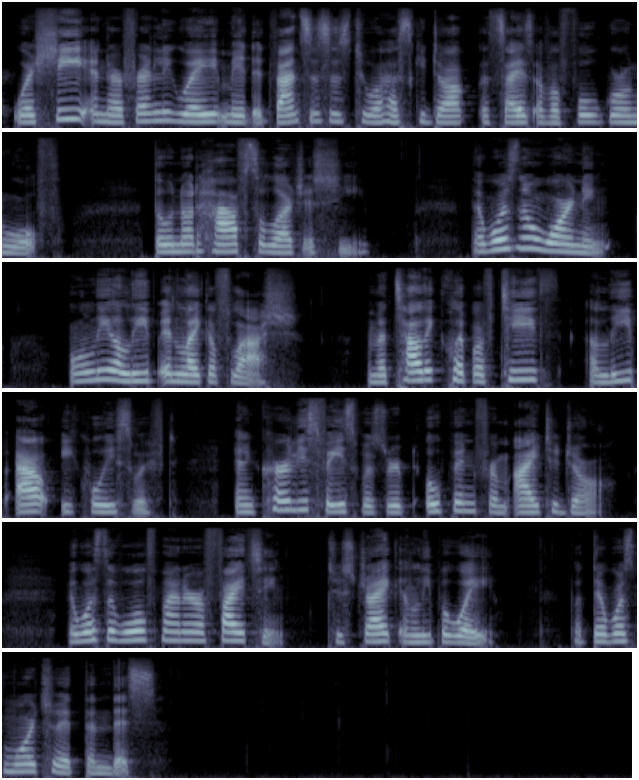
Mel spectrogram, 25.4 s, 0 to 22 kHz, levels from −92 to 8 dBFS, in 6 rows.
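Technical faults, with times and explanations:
No technical faults can be heard anywhere in this recording.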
